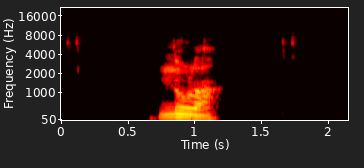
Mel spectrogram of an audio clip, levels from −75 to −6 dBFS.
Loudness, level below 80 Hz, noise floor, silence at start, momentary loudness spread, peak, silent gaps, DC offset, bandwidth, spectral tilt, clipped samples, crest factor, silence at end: -30 LUFS; -60 dBFS; -81 dBFS; 0.75 s; 25 LU; -12 dBFS; none; under 0.1%; 9 kHz; -6 dB/octave; under 0.1%; 22 dB; 0.95 s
